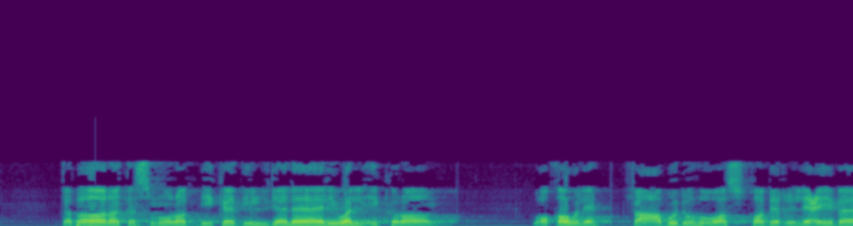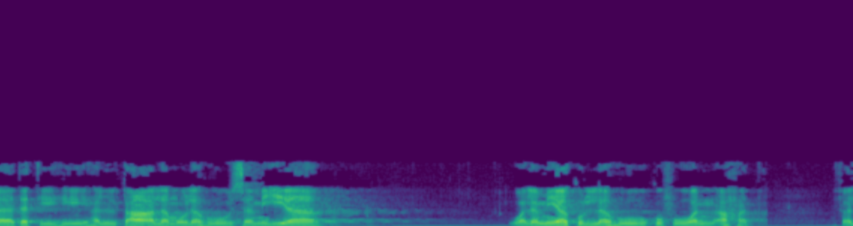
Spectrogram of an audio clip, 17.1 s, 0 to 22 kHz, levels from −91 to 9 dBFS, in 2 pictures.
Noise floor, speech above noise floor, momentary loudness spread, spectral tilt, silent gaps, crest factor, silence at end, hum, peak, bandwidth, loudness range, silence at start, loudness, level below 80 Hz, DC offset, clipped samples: -57 dBFS; 41 dB; 12 LU; -5.5 dB/octave; none; 18 dB; 0 s; none; 0 dBFS; 6.6 kHz; 5 LU; 0.65 s; -16 LUFS; -44 dBFS; under 0.1%; under 0.1%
